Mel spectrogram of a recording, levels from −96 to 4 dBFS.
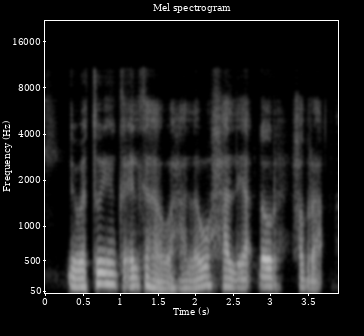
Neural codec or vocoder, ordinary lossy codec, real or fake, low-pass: codec, 24 kHz, 0.9 kbps, DualCodec; none; fake; 10.8 kHz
